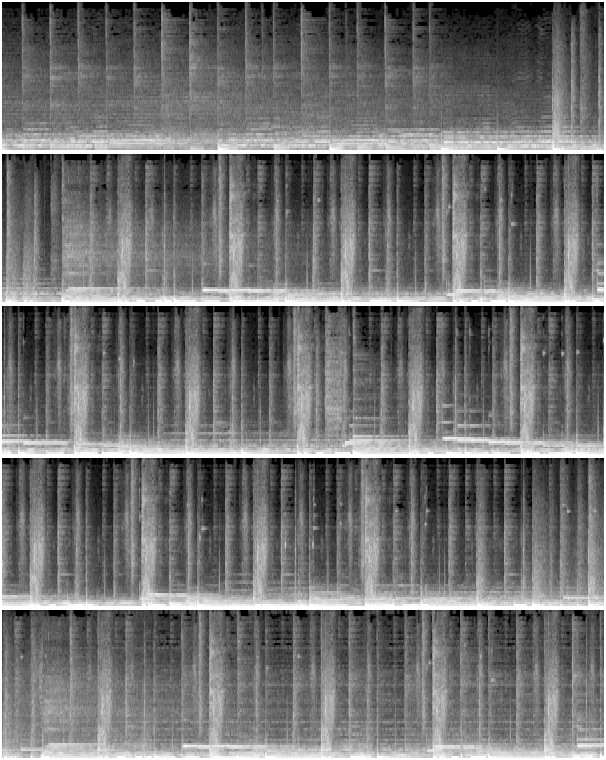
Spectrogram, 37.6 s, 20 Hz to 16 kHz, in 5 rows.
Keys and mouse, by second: 0.1 Delete, 1.7 click, 2.6 a, 2.7 click, 2.9 KP_3, 3.1 Return, 6.6 click, 7.6 x, 7.8 click, 8.4 Left, 8.5 Right, 8.8 Left, 10.0 KP_2, 10.2 Return, 10.6 click, 11.3 ctrl+shift+click, 11.8 click, 13.3 click, 14.0 ctrl+shift+x, 14.2 click, 14.5 Left, 15.6 Escape, 15.8 click, 15.9 Delete, 16.2 click, 16.4 click, 16.7 KP_5, 17.8 click, 21.0 click, 21.8 alt+y, 21.9 click, 23.6 ctrl+shift+x, 23.8 click, 24.1 shift+click, 24.3 ctrl+1, 24.3 click, 24.8 Delete, 25.0 click, 25.3 Delete, 25.5 click, 25.7 click, 25.9 ctrl+x, 26.0 click, 26.7 shift+click, 27.2 x, 27.3 click, 27.6 ctrl+click, 27.8 right click, 28.0 click, 31.2 click, 31.8 click, 32.0 Escape, 32.2 ctrl+1, 32.3 Escape, 32.4 click, 32.8 Escape, 33.2 click, 35.4 ctrl+z, 35.9 click, 36.3 Left, 36.7 click, 37.0 ctrl+e, 37.1 click, 37.3 ctrl+shift+x.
